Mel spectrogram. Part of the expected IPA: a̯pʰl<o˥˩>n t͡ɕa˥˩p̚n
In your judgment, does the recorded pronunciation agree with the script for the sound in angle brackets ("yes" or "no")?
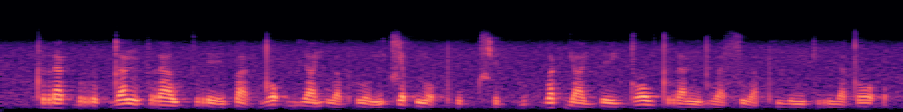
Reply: no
